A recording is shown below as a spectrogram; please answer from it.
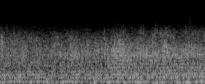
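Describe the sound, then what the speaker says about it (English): Small biplanes flying overhead in a group of three at an air show, a steady, loud propeller drone that fills the air continuously without letting up. "If you look up, you've got planes going over the top."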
